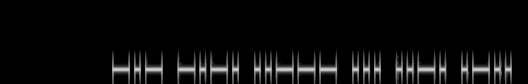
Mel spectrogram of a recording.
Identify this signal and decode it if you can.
Morse code, heard as a keyed tone, about 22 wpm, 700 Hz. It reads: KC2SFL
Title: USA Call Signs Repeated 2x 22wpm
